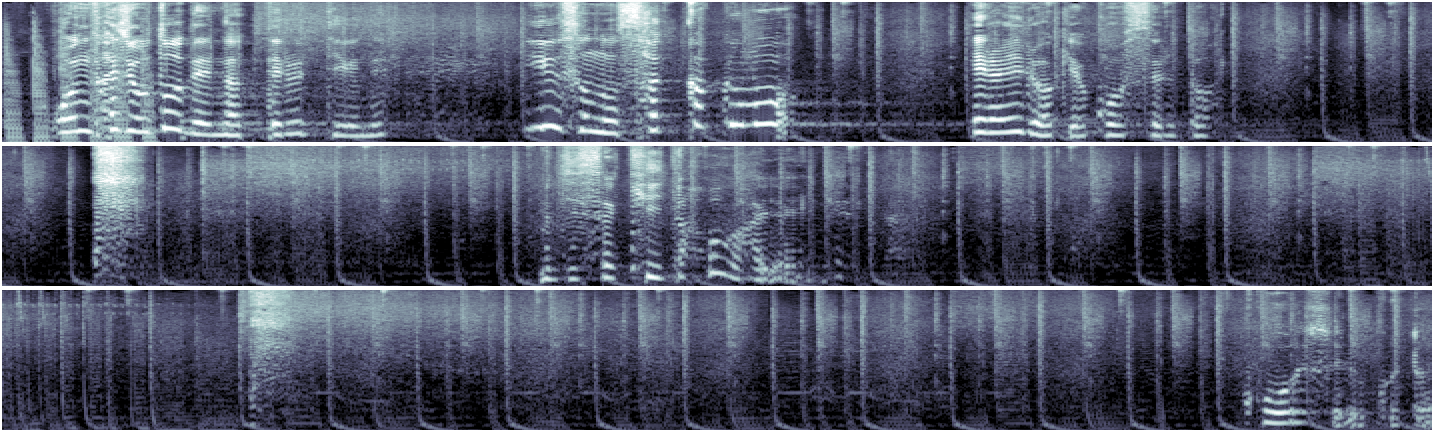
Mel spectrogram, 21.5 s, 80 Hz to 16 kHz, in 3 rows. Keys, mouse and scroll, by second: 3.2 click, 3.9 click, 5.0 click, 5.6 click, 6.7 click, 8.1 click, 8.7 click, 9.3 click, 9.7 click, 10.6 click, 12.3 click, 13.8 click, 14.6 click, 15.3 click, 15.8 click, 16.6 click, 17.5-19.8 drag, 20.9 click.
